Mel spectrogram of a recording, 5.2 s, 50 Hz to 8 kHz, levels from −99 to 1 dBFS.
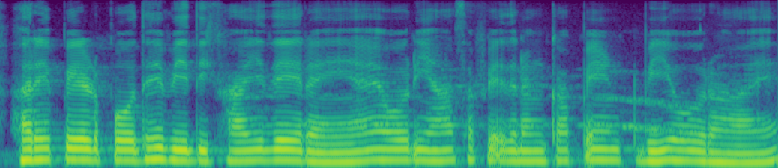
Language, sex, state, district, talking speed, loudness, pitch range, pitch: Hindi, male, Uttar Pradesh, Shamli, 205 wpm, -16 LUFS, 135-145 Hz, 140 Hz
